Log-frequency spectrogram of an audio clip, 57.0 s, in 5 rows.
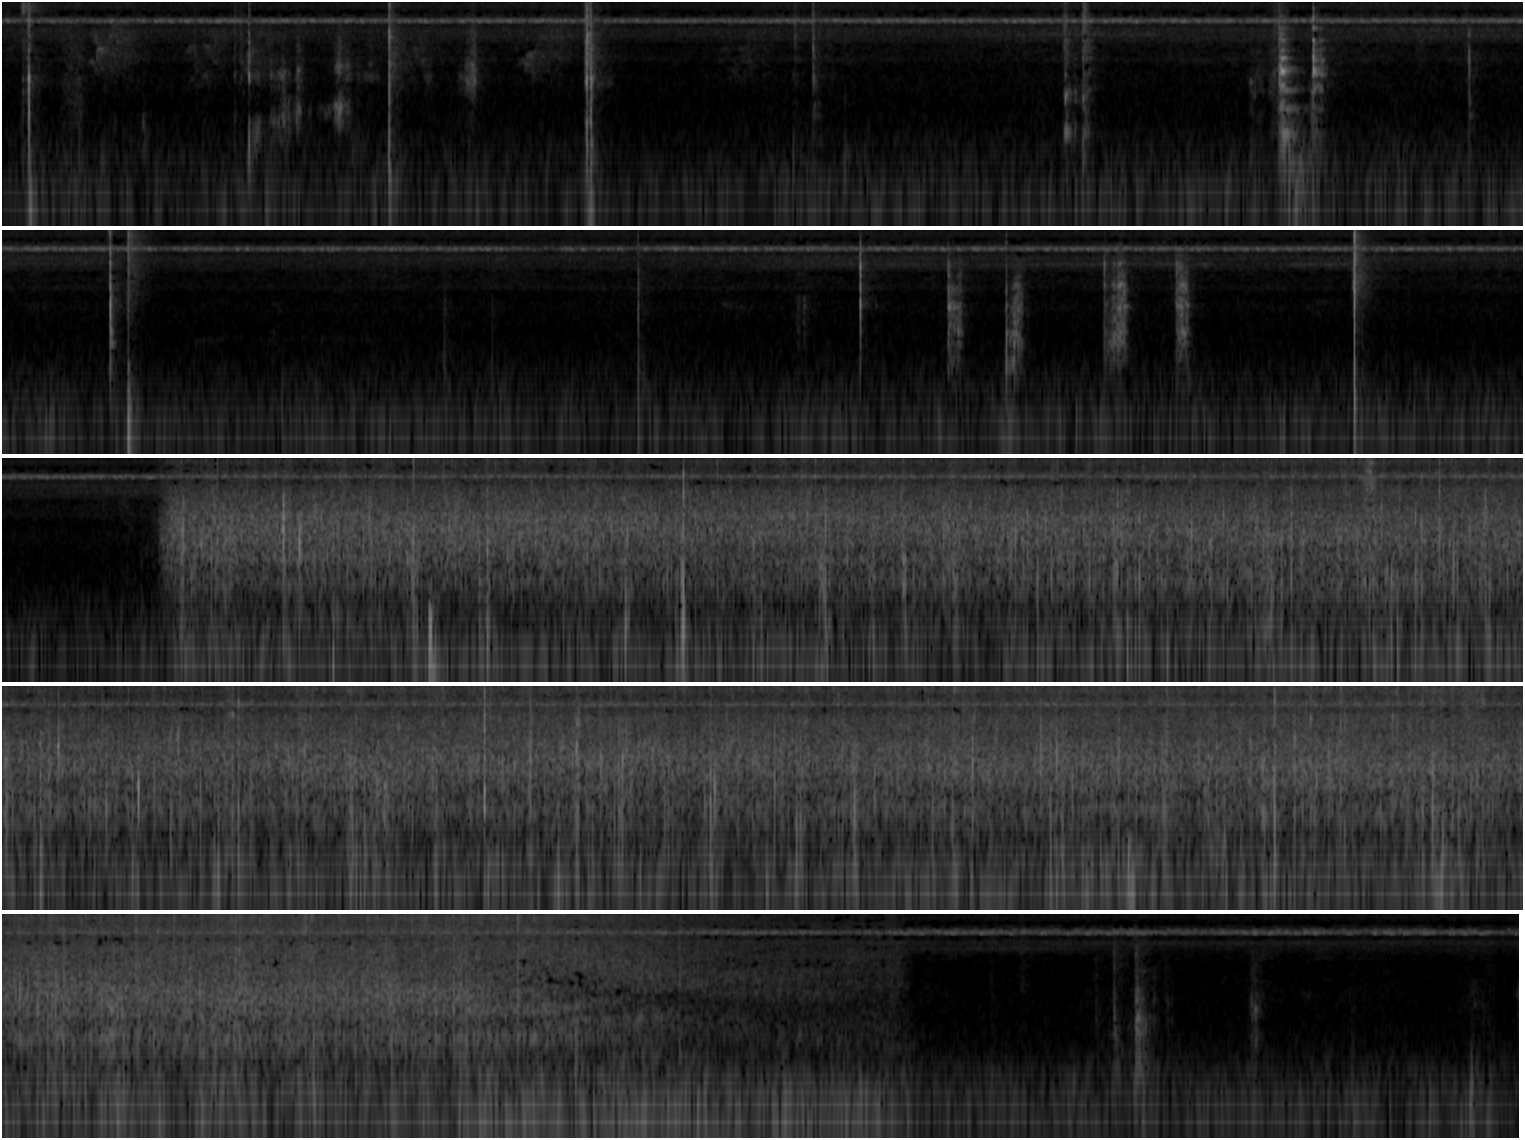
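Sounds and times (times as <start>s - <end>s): heavy rain hissing and pattering: 24.0s - 52.1s.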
